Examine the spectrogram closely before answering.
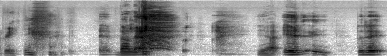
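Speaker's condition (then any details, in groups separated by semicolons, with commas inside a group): Friedreich's ataxia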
